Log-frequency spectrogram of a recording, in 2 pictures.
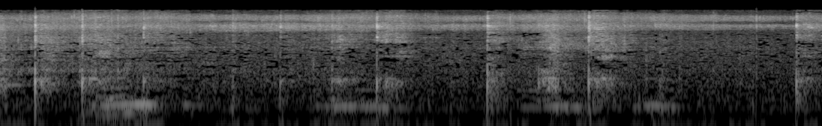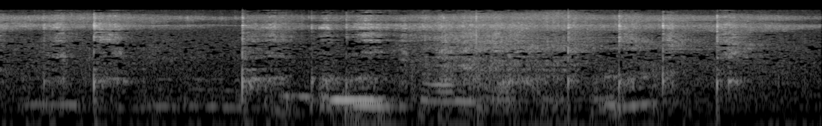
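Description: Sliced red onions sizzling in oil in a wok, steadily, while a metal spoon stirs them, scraping and clinking against the pan at irregular moments.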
